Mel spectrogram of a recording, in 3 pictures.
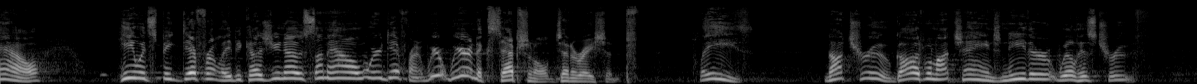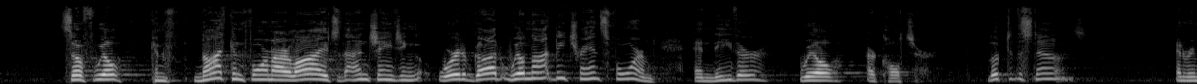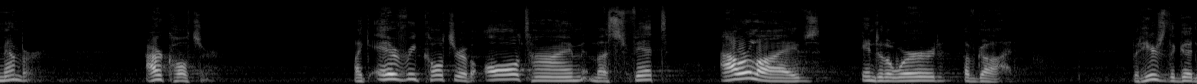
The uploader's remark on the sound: at Redeemer Presbyterian Church in Charleston, SC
